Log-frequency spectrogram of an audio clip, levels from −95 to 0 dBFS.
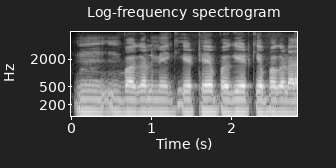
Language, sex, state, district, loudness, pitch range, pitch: Hindi, male, Bihar, Patna, -17 LUFS, 130-135 Hz, 130 Hz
